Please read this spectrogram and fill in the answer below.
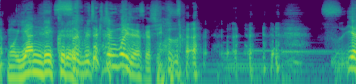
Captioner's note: laughing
